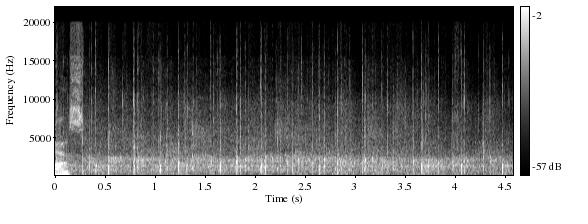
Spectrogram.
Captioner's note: audience applauding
